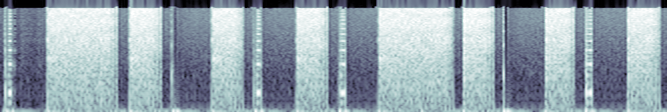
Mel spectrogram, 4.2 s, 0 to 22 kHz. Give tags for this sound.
80s beguine casio drumloop loop pt1 retro

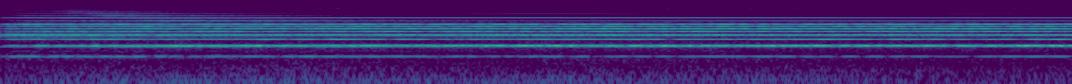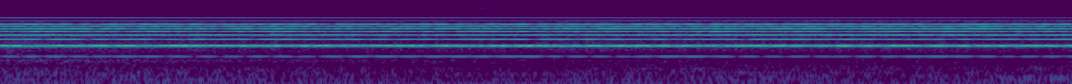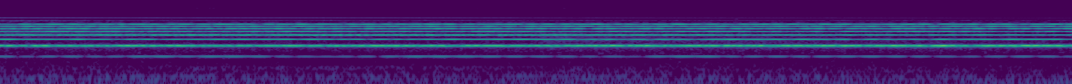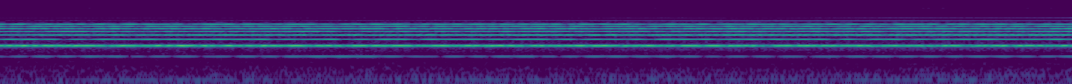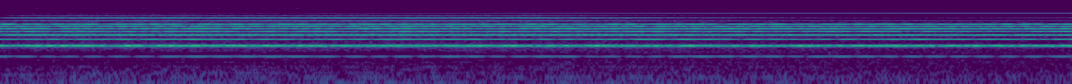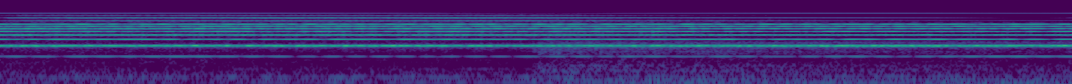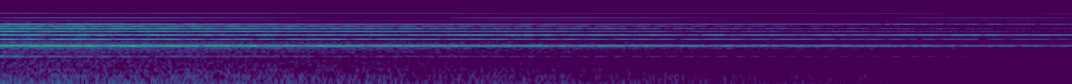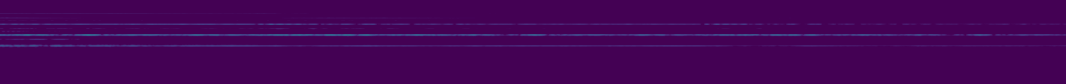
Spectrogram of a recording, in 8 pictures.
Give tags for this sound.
overtones drone multisample ambient

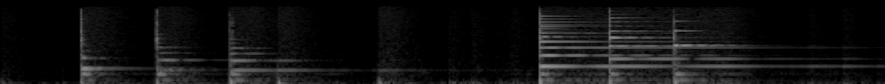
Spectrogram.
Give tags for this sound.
Guitarra Audio UNAD

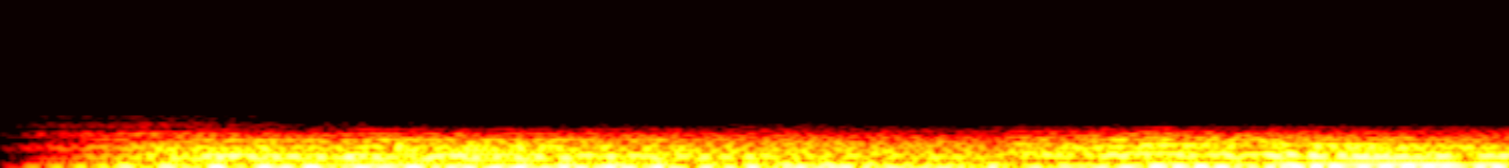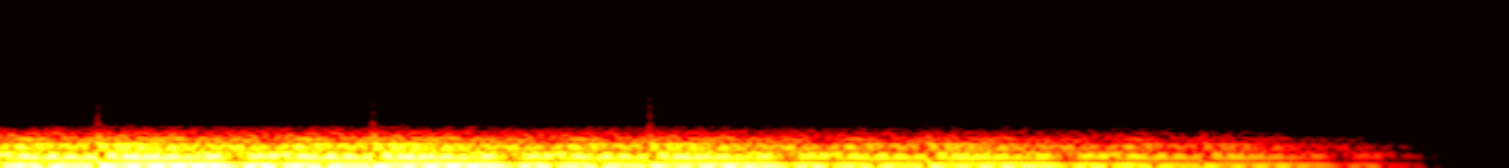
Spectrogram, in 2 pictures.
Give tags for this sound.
ambience music

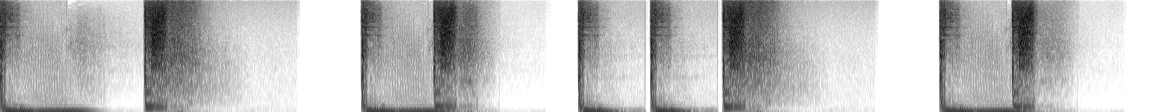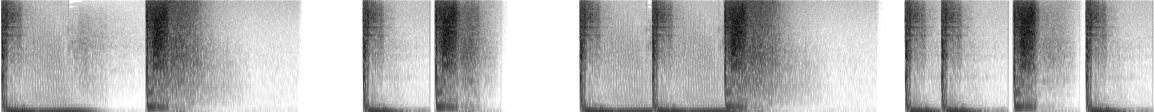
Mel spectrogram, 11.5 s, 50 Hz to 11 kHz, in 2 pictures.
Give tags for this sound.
massive 83bpm loop hip-hop bass slow hiphop rap beat base

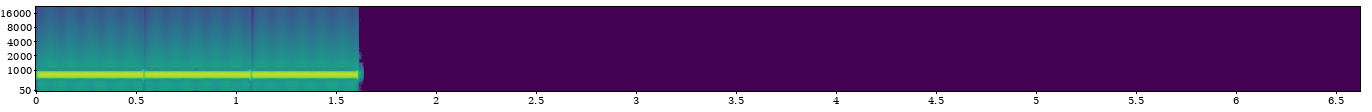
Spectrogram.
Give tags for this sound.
beep bleep boop digital electronic headphones headset wireless

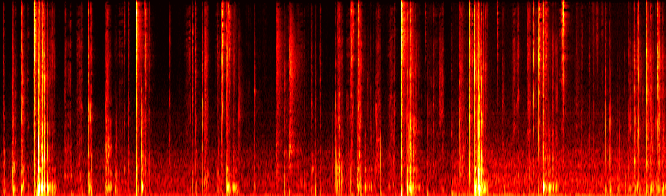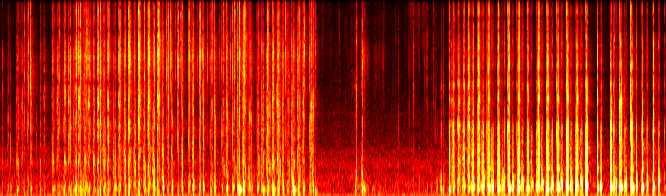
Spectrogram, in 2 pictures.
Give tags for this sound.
plastic cutting slicing card scrape credit-card

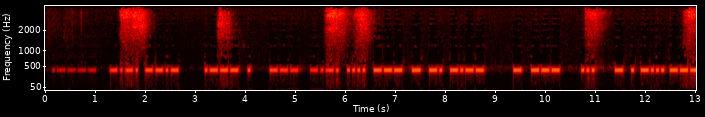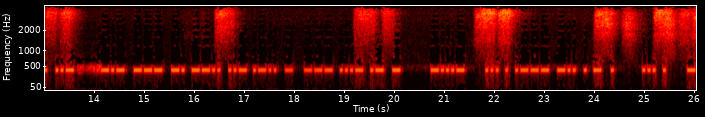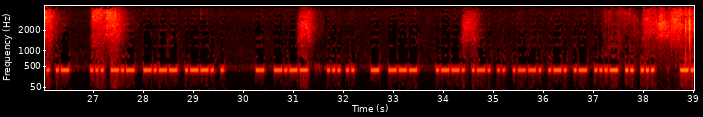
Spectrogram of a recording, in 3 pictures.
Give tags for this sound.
cw jammed-radio-receive jay-voice morse morse-code radioamateur-communication

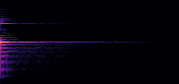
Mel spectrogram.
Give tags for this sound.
synthesised chime metallic short one-shot

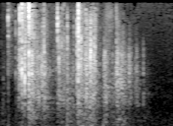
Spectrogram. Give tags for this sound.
newspaper page paper read turn

